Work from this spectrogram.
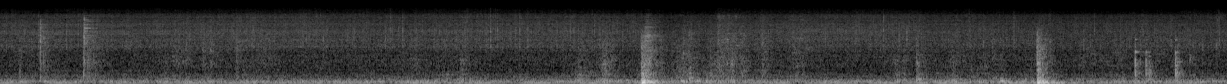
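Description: Chicken lo mein stirring and sizzling in a hot pan, a steady frying hiss with a few sharp clanks of a utensil against the pan, no talking.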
